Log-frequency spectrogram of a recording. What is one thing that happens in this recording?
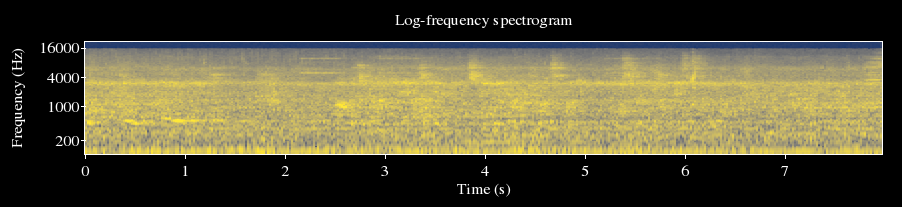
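A spoon scrapes and clinks against a stone pot.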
